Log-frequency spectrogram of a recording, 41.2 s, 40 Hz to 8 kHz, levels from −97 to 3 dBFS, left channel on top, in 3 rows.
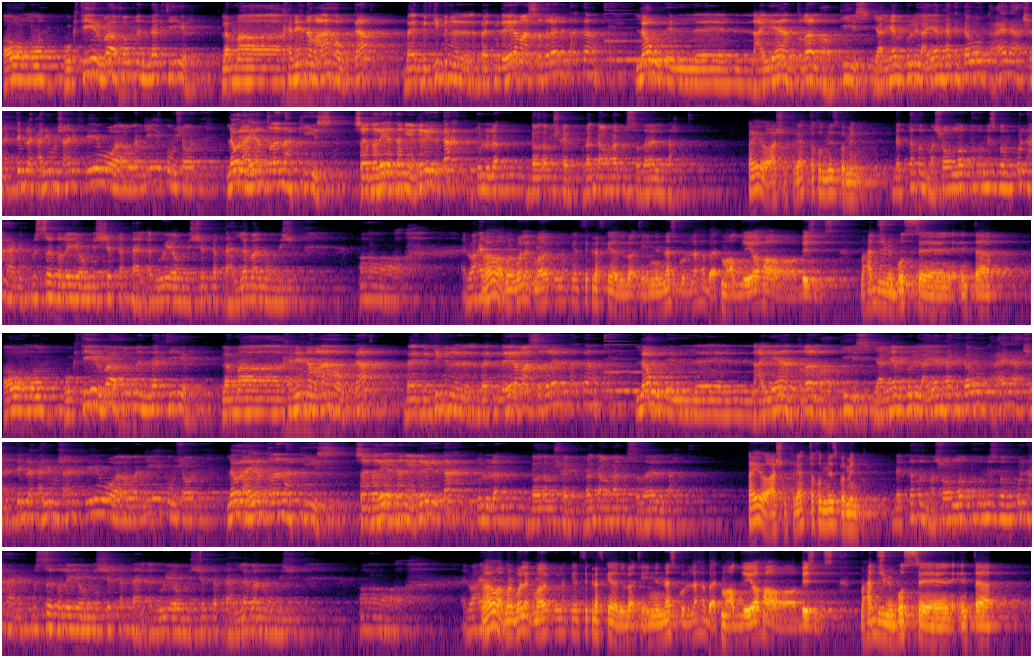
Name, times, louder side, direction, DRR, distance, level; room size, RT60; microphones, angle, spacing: voice 1, 0.0-2.5 2.9-4.9 5.3-8.0 8.4-16.3 16.7-18.1 18.4-20.4 20.7-22.7 25.6-31.6 32.2-34.0, left 2 dB, 45° left, 3 dB, 1.1 m, -26 dB
Chink clink, 8.0-12.4 12.6-13.4, left 1 dB, 5° right, 1.2 m, -38 dB
voice 2, 23.7-25.2 33.9-38.5 38.9-40.6, right 4 dB, 35° right, 10 dB, 0.3 m, -21 dB
17.5 x 9.0 x 3.0 m, 2.1 s
head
